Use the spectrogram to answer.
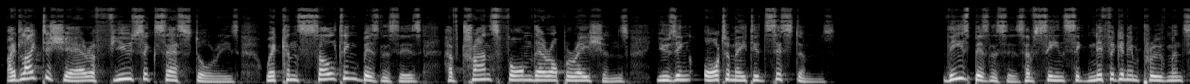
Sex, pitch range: male, 160-215 Hz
